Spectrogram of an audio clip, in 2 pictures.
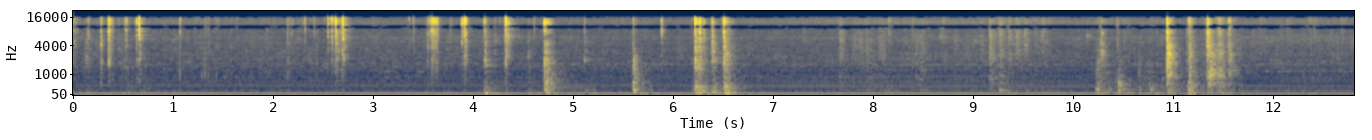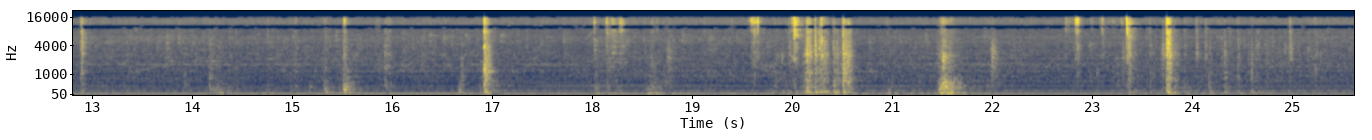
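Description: Metal scissors snip through crab shell.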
